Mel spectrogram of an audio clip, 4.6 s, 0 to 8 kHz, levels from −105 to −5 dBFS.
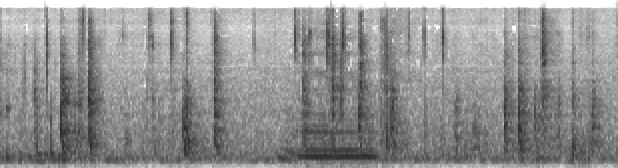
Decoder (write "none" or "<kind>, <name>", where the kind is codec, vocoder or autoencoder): codec, DAC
